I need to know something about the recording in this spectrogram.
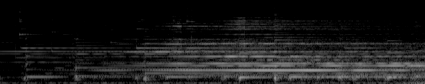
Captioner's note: wind chimes chiming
